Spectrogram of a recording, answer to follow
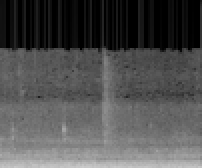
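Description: Bhopal Shatabdi Express passenger coaches rolling slowly along the platform as the train arrives: a steady, fairly loud rumble of wheels on rail.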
